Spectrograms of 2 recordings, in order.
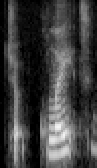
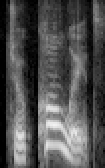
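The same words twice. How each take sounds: First: The stress is on the third syllable. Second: The stress is on the second syllable. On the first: "If you stress the third syllable, ... which is incorrect again" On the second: "so you stress the second syllable, which is incorrect"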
